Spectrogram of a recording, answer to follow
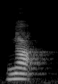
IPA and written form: ŋa (Nga)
